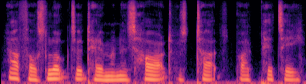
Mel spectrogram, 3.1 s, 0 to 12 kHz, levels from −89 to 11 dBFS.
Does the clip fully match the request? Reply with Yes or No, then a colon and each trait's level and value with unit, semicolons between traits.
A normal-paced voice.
No: fast, 215 wpm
